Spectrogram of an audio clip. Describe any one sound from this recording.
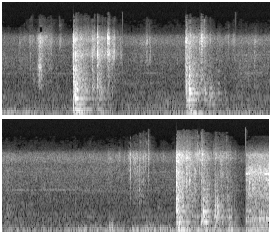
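Wooden boards knock and clatter against a metal frame.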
